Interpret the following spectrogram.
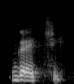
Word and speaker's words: grechi: dice chis sono excepcion hay excepciones p per sempio Greco grechi la parola Greco significa griego y el plural es grechi sin la H Pero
